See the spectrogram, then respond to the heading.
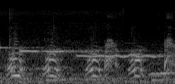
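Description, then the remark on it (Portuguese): Two or three dogs bark at a roadside bar in a quick, steady series of about five sharp, overlapping woofs, moderately loud, with a faint high whine lingering underneath. “Enquanto me aproximava, o povo foi parando de falar olhares assustados com minha presença, gatilhos de pimenteiros velhos sendo armados e uns dois ou três cachorros latindo.”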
